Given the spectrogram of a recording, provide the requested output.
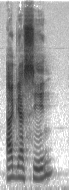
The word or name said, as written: agacin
